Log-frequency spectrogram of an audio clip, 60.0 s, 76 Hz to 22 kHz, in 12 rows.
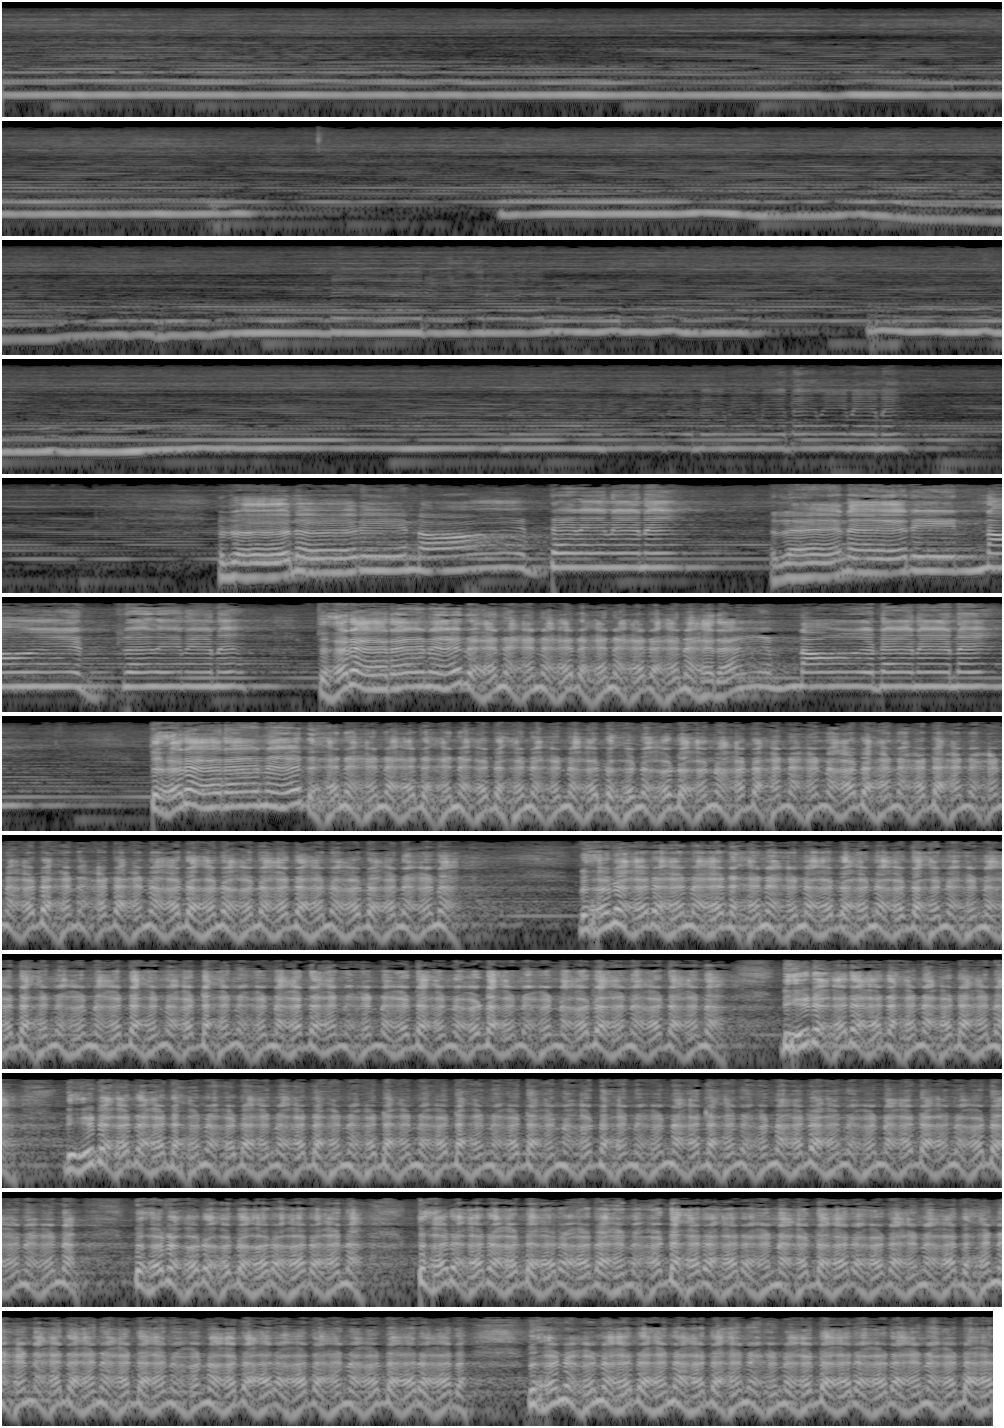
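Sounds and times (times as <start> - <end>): tanpura drone: 0.0 - 59.9
man singing: 8.4 - 16.2, 21.1 - 30.1, 30.8 - 59.9.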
